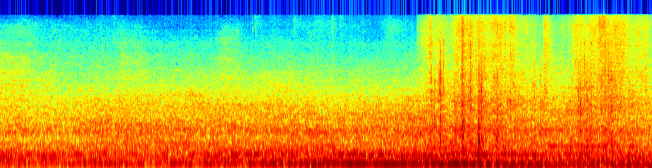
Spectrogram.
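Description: A low, steady rumble throughout. From about four seconds in, the crackle of white packing paper being rustled and moved in a cardboard box joins it.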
